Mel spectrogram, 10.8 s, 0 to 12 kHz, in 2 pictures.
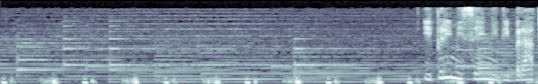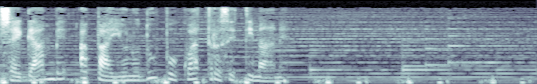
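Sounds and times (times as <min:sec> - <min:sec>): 
low sustained hum: 0:00.0 - 0:04.2
rapid embryonic heartbeat: 0:00.5 - 0:04.2, 0:08.6 - 0:10.5
speech: 0:04.2 - 0:08.4.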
